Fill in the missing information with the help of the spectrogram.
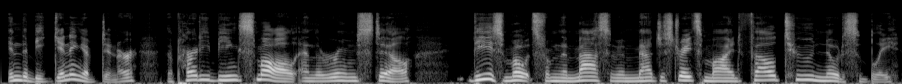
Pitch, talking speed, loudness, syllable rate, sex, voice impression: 165 Hz, 165 wpm, -19 LUFS, 4.6 syllables/s, male, masculine, slightly old, slightly thick, muffled, sincere, slightly friendly, reassuring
